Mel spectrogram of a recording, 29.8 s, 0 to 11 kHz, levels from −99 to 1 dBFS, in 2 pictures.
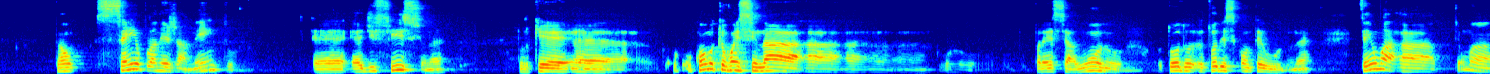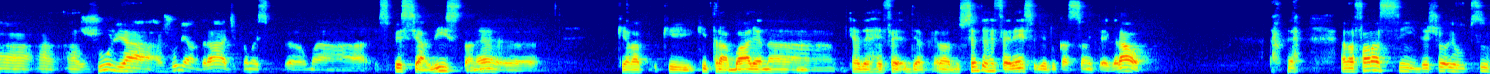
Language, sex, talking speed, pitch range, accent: Portuguese, male, 135 wpm, 130-190 Hz, Brazilian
